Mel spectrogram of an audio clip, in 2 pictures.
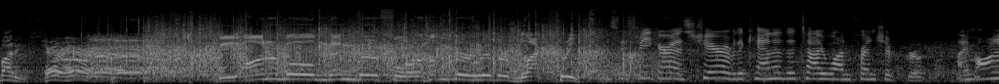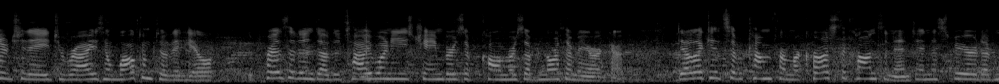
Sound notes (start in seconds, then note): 6.7 some Applause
